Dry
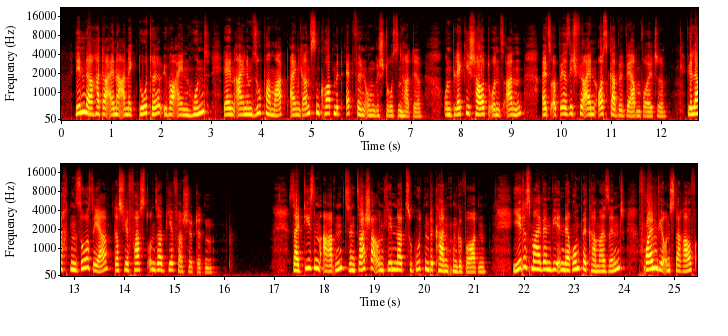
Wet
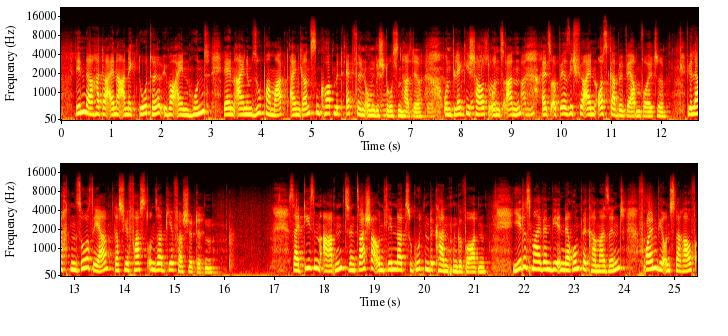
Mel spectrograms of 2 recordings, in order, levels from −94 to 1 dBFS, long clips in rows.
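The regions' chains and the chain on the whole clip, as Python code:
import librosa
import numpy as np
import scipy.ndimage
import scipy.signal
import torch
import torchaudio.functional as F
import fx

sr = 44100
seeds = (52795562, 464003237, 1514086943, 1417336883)

y = fx.chain(x, sr, fx.lowpass(hz=8500.0, slope=12),
    fx.echo_single(ms=271, db=-20.0),
    fx.band_squash(depth_pct=70), at=(5.64, 9.82))
y = scipy.signal.sosfilt(scipy.signal.butter(2, 4900.0, 'lowpass', fs=sr, output='sos'), y)
y = fx.env_flatten(y, sr, amount_pct=50)
y = y * 10.0 ** (2.0 / 20.0)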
